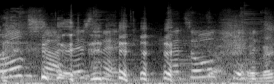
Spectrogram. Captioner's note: host laughs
